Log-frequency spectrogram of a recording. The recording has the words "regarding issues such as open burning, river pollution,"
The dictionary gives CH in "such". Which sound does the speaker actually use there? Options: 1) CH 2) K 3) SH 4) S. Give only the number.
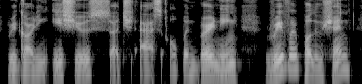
1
